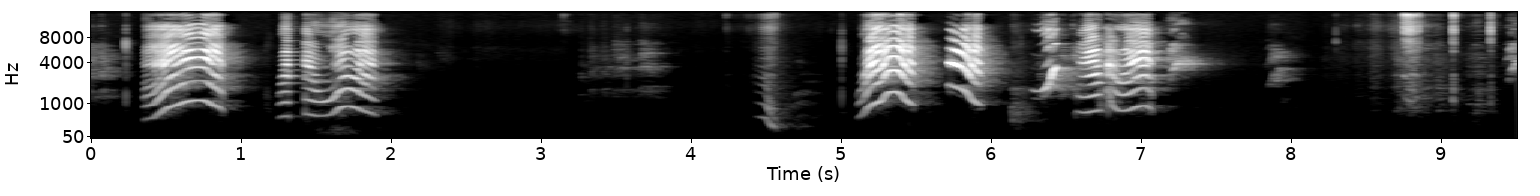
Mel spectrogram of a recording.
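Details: Pet parrot mimicking the word "mummy" in a quiet room: two high, bending word-like syllables, a pause, then a livelier cluster of repeated wavering syllables and a few clicks.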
